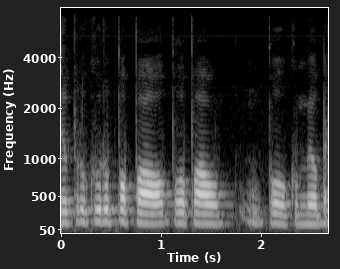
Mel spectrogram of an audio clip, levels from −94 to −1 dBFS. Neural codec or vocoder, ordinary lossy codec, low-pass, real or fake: none; none; 7.2 kHz; real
